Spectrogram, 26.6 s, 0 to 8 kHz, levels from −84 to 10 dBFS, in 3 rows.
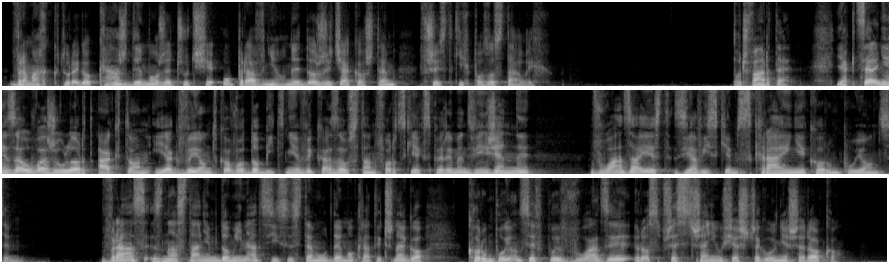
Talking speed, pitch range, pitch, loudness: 105 wpm, 110-150 Hz, 130 Hz, -23 LUFS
